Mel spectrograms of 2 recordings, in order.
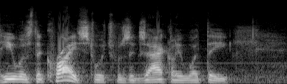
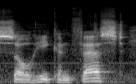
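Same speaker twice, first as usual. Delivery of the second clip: ordinary delivery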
